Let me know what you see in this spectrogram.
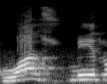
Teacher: اور یہاں بھی آپ نے دھیان رکھنا ہے کہ صاد کی جگہ سین پر ڈالتے ہیں اکثر لوگ، واسبر، ایسا نہیں پڑھنا آپ نے، واسبر، صاد پڑھتے ہوئے آپ کے ہونٹ جو ہے وہ گول ہونے چاہیے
